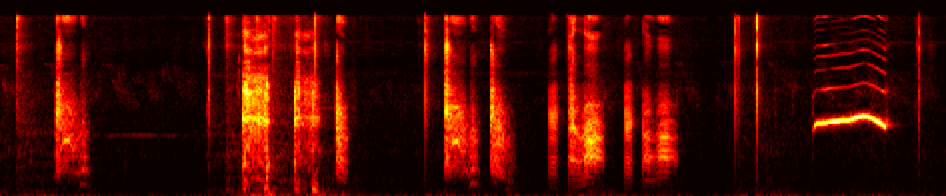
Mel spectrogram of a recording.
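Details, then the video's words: Javan myna that can talk, mimicking a greeting, coughing and a casual hello: voice-like harmonic bursts in short phrases separated by pauses, then a clear sustained whistle that rises and falls near the end. "BURUNG JALAK KEBO BISA NGOMONG,ASSALAMUALAIKUM,BATUK DAN NGOMONG HALO CEWEK"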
